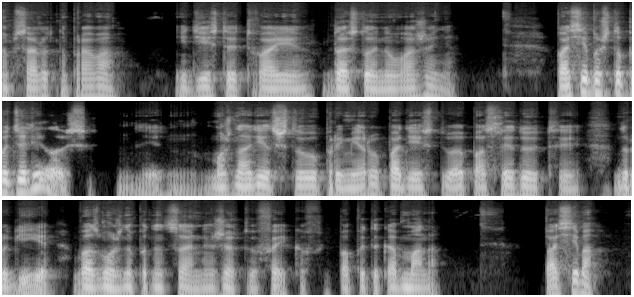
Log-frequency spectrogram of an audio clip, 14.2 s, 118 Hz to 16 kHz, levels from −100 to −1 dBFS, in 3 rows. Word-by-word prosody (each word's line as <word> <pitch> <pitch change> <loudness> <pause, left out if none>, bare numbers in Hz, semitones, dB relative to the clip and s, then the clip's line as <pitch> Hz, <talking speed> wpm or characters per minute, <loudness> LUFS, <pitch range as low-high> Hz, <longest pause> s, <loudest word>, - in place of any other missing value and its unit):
абсолютно 95 +1 -2
права, 100 -2 -2 0.4
и 95 - -5
действия 100 +2 0
твои 95 -2 0
достойны 90 -1 +2
уважения. 95 -2 -3 0.7
Спасибо, 135 +7 +5
что 135 +1 +3
поделилась. 135 -7 +3 0.2
И - - -8
н - - -12
можно 95 +1 +1
надеяться, 100 +1 +5
что 100 - +2
его 100 0 +3
примеру 95 +3 0
подейству 95 -1 0
а, 100 - +1
последуют 95 +1 -1
и 85 0 -4 0.2
другие, 65 +1 -1
возможно, 90 -1 +2
потенциальные 85 -1 -2
жертвы 90 -2 -2
фейков - - -6
и - - -18
попыток - - -5
обмана. 90 0 0 0.7
Спасибо. - - +1
95 Hz, 125 wpm, -25 LUFS, 90-100 Hz, 0.7 s, Спасибо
